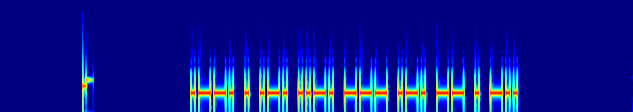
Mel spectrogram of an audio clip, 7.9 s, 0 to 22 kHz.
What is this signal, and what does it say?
Morse code, heard as a keyed tone, about 25 wpm, 700 Hz. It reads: PERFORMED
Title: ED Suffix - Top 100 Words with Base Words 25wpm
